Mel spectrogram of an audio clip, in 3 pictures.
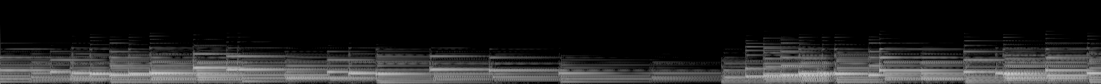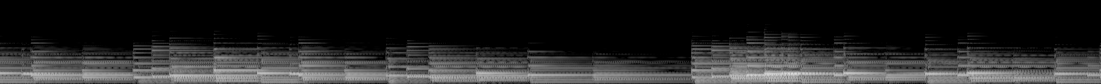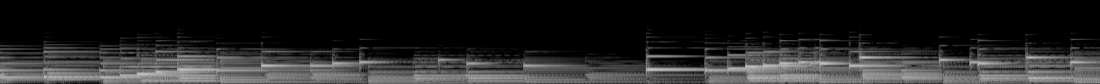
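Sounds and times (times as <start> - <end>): gentle piano piece: 0.0 - 33.0.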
